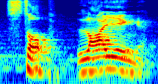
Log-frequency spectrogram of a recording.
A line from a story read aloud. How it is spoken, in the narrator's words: Brant bellowed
